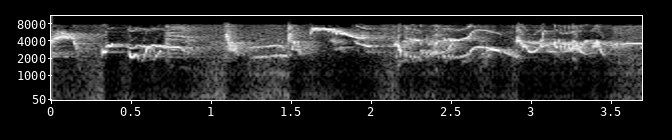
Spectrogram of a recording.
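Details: Kacer, the Oriental magpie-robin, singing in its cage while perched steadily in one place: clear, looping whistled phrases that rise and fall, sweet and fluid, in a continuous stream.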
